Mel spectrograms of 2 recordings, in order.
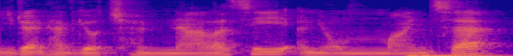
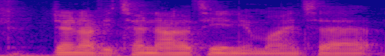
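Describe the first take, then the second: First: It is said in a lively, energetic voice. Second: It is said in a flat, lifeless voice. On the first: The speaker calls it right. "Simple change, but it makes a lot of difference" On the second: The speaker calls it wrong. "that's pretty dead"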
